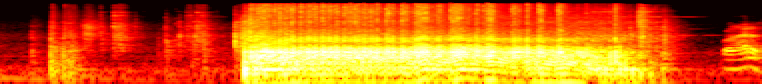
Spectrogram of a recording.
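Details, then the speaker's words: Old McCulloch two-stroke chainsaw, being restored, restarted after carburetor work: loud steady buzzing run for about four seconds then drops off; healthy normal running. "is awesome super tickled about that sounds good well I like that that sounds awesome"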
